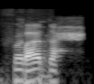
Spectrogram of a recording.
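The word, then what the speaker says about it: فتح: Jadi gambarannya pakai e fate. Tulisan Indonesianya itu F a t e t e ya. Tapi dibacanya e sama ha fath. Fath begitu. Enggak apa-apa pantulannya di agak jelas enggak apa-apa yang penting H-nya muncul. Nah nanti lama-lama E-nya itu tipisin tipisan hilangkan gitu.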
